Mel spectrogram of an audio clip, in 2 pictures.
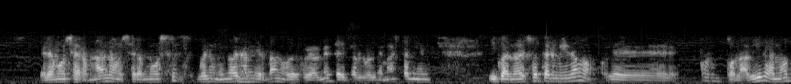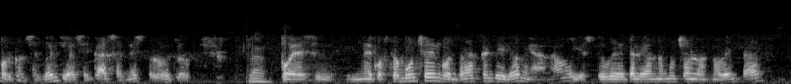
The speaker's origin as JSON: {"language": "Spanish", "region": "Valencian Community", "country": "Spain", "said": "somos valencianos, ¿no?, un barrio de Madrid"}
